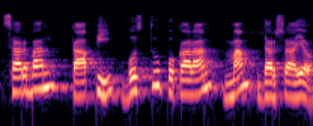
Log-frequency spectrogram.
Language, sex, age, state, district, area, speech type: Sanskrit, male, 30-45, West Bengal, Murshidabad, rural, read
